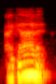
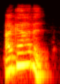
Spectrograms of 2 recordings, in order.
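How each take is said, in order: First: Said in the usual way. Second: High, half-joking Australian accent. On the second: Shown as a demonstration. Streamer caving to chat, one more Australian accent. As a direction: toss off a quick mock Australian accent. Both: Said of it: "I shouldn't do an Australian accent anymore".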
